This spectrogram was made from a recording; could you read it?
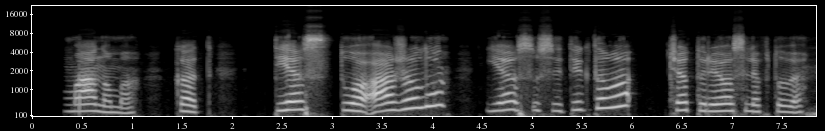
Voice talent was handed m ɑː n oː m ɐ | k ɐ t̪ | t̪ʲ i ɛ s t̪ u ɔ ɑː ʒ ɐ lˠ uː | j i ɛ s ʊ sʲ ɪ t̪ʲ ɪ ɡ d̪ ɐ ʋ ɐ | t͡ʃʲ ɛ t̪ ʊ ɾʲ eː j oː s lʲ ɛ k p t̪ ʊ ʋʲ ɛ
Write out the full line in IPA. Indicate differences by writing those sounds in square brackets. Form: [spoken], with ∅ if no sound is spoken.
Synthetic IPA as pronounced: m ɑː n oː m ɐ | k ɐ t̪ | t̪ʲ i ɛ s t̪ u ɔ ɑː ʒ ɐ lˠ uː | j i ɛ s ʊ sʲ ɪ t̪ʲ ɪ ɡ d̪ ɐ ʋ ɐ | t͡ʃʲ ɛ t̪ ʊ ɾʲ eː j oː s lʲ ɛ [∅] p t̪ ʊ ʋʲ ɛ

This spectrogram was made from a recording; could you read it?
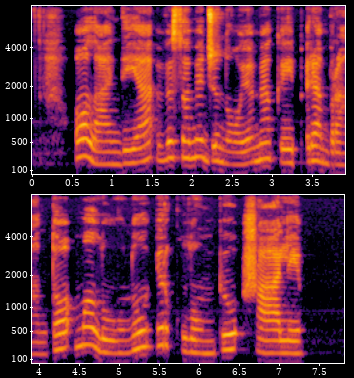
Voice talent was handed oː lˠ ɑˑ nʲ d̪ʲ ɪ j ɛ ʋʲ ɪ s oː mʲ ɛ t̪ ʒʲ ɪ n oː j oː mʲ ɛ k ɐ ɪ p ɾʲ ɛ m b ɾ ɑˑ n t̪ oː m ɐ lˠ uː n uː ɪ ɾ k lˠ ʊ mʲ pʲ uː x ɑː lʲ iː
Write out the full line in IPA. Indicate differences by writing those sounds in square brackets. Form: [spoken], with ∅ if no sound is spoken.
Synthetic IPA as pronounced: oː lˠ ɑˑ nʲ d̪ʲ ɪ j ɛ ʋʲ ɪ s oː mʲ ɛ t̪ ʒʲ ɪ n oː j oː mʲ ɛ k ɐ ɪ p ɾʲ ɛ m b ɾ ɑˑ n t̪ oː m ɐ lˠ uː n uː ɪ ɾ k lˠ ʊ mʲ pʲ uː [ʃ] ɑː lʲ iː

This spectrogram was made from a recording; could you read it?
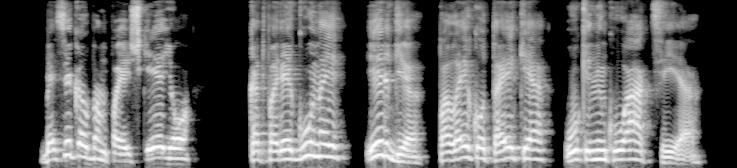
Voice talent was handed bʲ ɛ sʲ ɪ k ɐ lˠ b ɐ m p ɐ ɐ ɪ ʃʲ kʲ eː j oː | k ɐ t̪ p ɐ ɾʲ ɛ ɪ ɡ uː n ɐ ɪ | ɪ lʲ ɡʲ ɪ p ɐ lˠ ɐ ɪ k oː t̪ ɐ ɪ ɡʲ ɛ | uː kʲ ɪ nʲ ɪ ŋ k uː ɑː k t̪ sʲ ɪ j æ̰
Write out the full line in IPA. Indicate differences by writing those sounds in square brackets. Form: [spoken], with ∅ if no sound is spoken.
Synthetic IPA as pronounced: bʲ ɛ sʲ ɪ k ɐ lˠ b ɐ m p ɐ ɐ ɪ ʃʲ kʲ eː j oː | k ɐ t̪ p ɐ ɾʲ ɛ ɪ ɡ uː n ɐ ɪ | ɪ [ɾʲ] ɡʲ ɪ p ɐ lˠ ɐ ɪ k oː t̪ ɐ ɪ [kʲ] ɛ | uː kʲ ɪ nʲ ɪ ŋ k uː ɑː k t̪ sʲ ɪ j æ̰

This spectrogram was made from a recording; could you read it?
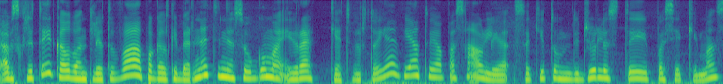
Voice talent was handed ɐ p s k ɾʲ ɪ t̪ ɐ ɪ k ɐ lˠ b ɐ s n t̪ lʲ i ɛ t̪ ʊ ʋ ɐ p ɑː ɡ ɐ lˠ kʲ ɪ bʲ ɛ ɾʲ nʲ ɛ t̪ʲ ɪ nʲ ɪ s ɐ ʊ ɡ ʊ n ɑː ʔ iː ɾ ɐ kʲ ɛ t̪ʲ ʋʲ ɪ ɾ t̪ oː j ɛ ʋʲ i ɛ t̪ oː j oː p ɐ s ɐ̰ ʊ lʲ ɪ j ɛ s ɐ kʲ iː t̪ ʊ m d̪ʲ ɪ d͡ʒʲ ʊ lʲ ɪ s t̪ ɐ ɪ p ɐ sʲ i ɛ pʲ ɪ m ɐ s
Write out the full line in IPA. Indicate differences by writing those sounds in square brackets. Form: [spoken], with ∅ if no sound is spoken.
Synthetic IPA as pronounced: ɐ p s k ɾʲ ɪ t̪ ɐ ɪ k ɐ lˠ b ɐ [∅] n t̪ lʲ i ɛ t̪ ʊ ʋ ɐ p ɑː ɡ ɐ lˠ kʲ ɪ bʲ ɛ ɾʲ nʲ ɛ t̪ʲ ɪ nʲ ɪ s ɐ ʊ ɡ ʊ [m] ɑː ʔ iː ɾ ɐ kʲ ɛ t̪ʲ ʋʲ ɪ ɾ t̪ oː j ɛ ʋʲ i ɛ t̪ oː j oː p ɐ s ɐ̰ ʊ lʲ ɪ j ɛ s ɐ kʲ iː t̪ ʊ m d̪ʲ ɪ d͡ʒʲ ʊ lʲ ɪ s t̪ ɐ ɪ p ɐ sʲ i ɛ [kʲ] ɪ m ɐ s

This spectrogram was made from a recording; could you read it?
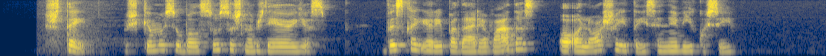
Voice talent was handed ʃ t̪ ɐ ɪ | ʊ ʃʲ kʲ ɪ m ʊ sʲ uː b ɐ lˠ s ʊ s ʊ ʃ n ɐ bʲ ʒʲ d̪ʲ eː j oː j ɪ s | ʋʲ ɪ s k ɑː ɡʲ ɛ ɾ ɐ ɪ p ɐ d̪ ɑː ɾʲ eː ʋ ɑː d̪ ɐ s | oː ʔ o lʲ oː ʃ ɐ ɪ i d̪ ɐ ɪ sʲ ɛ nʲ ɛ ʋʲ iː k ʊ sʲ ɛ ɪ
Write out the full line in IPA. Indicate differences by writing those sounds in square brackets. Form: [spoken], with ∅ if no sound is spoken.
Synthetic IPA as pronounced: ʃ t̪ ɐ ɪ | ʊ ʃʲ kʲ ɪ m ʊ sʲ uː b ɐ lˠ s ʊ s ʊ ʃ n ɐ bʲ ʒʲ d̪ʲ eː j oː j ɪ s | ʋʲ ɪ s k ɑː ɡʲ ɛ ɾ ɐ ɪ p ɐ d̪ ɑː ɾʲ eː ʋ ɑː d̪ ɐ s | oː ʔ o lʲ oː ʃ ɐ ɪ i [t̪] ɐ ɪ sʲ ɛ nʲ ɛ ʋʲ iː k ʊ sʲ ɛ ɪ

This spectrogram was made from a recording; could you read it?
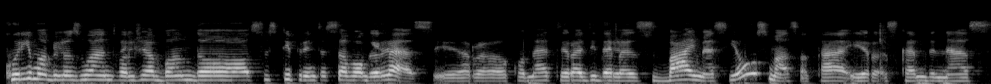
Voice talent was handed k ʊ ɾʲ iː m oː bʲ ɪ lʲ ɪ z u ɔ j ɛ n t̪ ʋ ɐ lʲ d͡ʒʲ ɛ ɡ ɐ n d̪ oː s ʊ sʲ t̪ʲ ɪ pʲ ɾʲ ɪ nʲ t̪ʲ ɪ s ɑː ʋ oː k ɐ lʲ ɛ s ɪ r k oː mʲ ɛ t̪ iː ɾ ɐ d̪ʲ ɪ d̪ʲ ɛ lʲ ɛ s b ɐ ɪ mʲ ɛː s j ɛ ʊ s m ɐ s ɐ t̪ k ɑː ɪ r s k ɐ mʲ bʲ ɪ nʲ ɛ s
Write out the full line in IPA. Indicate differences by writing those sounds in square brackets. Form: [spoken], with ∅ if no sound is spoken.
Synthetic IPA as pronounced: k ʊ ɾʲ iː m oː bʲ ɪ lʲ ɪ z u ɔ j ɛ n t̪ ʋ ɐ lʲ d͡ʒʲ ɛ [b] ɐ n d̪ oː s ʊ sʲ t̪ʲ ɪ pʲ ɾʲ ɪ nʲ t̪ʲ ɪ s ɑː ʋ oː [ɡ] ɐ lʲ ɛ s ɪ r k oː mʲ ɛ t̪ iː ɾ ɐ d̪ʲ ɪ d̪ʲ ɛ lʲ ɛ s b ɐ ɪ mʲ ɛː s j ɛ ʊ s m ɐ s ɐ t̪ k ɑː ɪ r s k ɐ mʲ bʲ ɪ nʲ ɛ s

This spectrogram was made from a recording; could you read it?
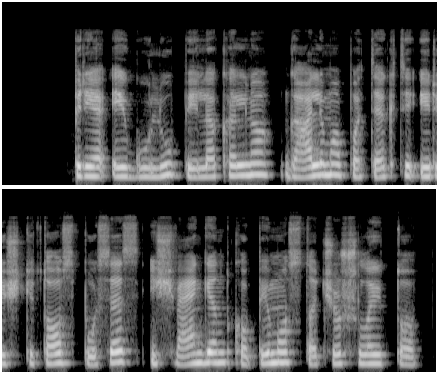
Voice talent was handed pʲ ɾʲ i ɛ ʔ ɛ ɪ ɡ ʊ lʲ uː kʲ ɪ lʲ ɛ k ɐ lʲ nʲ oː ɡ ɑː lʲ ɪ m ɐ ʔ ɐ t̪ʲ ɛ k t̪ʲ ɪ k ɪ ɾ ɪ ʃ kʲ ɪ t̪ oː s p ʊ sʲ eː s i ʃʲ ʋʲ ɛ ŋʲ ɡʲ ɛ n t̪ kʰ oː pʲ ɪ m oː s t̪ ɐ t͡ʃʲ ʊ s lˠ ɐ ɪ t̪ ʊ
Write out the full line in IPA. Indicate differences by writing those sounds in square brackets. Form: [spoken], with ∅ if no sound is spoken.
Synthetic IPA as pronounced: pʲ ɾʲ i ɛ ʔ ɛ ɪ ɡ ʊ lʲ uː [pʲ] ɪ lʲ ɛ k ɐ lʲ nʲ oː ɡ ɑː lʲ ɪ m ɐ [p] ɐ t̪ʲ ɛ k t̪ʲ ɪ [ʔ] ɪ ɾ ɪ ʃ kʲ ɪ t̪ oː s p ʊ sʲ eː s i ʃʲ ʋʲ ɛ ŋʲ ɡʲ ɛ n t̪ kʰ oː pʲ ɪ m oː s t̪ ɐ t͡ʃʲ ʊ [ʃ] lˠ ɐ ɪ t̪ ʊ

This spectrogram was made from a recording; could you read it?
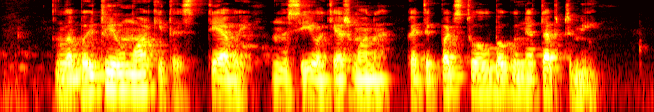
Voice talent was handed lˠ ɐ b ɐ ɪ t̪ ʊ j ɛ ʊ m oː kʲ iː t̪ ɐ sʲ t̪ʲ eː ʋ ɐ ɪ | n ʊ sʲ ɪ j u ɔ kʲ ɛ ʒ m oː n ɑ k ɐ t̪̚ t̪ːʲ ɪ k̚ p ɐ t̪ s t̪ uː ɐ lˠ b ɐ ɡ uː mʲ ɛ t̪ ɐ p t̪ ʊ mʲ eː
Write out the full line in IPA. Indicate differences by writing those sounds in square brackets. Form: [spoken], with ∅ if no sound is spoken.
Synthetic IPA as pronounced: lˠ ɐ b ɐ ɪ t̪ ʊ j ɛ ʊ m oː kʲ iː t̪ ɐ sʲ t̪ʲ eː ʋ ɐ ɪ | n ʊ sʲ ɪ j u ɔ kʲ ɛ ʒ m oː n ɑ k ɐ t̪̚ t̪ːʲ ɪ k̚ p ɐ t̪ s t̪ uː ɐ lˠ b ɐ ɡ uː [nʲ] ɛ t̪ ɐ p t̪ ʊ mʲ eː

